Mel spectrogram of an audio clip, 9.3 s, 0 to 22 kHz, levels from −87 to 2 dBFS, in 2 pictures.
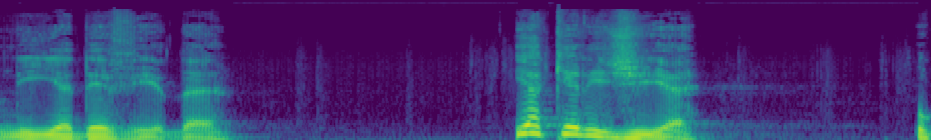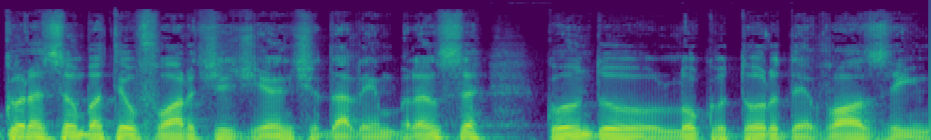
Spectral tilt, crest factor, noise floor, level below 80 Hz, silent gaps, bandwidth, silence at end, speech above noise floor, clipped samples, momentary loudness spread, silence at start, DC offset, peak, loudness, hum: -7 dB/octave; 14 dB; -62 dBFS; -26 dBFS; none; 15.5 kHz; 0 s; 48 dB; under 0.1%; 8 LU; 0 s; under 0.1%; 0 dBFS; -15 LUFS; none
